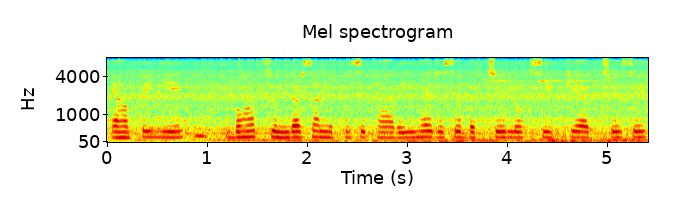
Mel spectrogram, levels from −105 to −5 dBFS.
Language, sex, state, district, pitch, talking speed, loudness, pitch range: Hindi, male, Chhattisgarh, Raipur, 200 Hz, 190 wpm, -16 LUFS, 190-205 Hz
